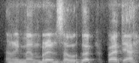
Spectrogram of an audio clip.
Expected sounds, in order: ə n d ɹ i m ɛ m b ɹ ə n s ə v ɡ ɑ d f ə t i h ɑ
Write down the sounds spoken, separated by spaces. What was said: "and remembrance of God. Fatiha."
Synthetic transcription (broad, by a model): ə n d ɹ i m ɛ m b ɹ ə n s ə w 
